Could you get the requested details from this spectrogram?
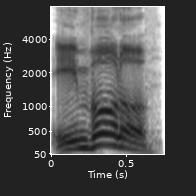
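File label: Speech Pilots Torpedo Airborne, Italian; World Of Warships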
